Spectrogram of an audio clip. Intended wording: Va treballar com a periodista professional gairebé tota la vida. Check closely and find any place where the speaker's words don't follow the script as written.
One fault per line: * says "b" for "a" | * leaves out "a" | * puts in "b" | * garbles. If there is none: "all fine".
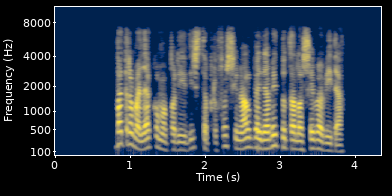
* puts in "seva"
